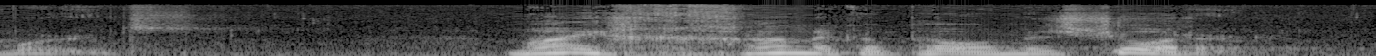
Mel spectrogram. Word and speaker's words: Hanukkah: Now please note my pronunciation of the word. Not Hanukkah, not Chanukah, it's Hanukkah.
